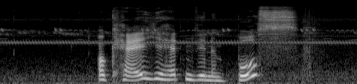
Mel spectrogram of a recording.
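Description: A young woman speaks briefly and animatedly into a close microphone.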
